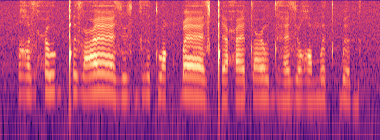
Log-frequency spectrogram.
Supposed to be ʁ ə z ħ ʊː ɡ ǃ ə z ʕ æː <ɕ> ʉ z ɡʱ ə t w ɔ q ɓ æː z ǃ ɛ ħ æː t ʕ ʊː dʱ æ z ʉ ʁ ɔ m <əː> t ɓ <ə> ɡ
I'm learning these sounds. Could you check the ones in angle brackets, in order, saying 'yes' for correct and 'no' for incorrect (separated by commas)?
no, yes, yes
